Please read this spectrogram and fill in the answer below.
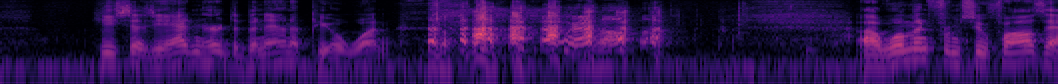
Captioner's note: laughter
